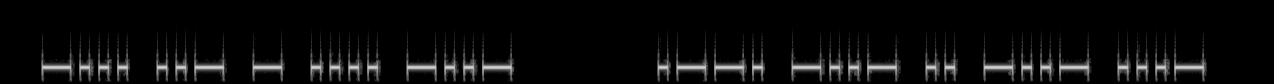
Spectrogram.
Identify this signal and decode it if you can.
Morse code, heard as a keyed tone, about 13 wpm, 800 Hz. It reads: BUTHX PXIXV
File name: LEZIONI / 6 PKX0 / 6 PKX 12wpm 2024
